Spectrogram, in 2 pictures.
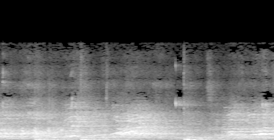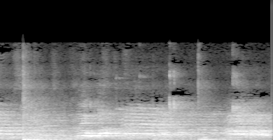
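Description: Volleyball rally in a gymnasium: several separate thumps of the ball being struck and hitting the hardwood floor, echoing in the hall, over a steady layer of players' and spectators' voices.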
